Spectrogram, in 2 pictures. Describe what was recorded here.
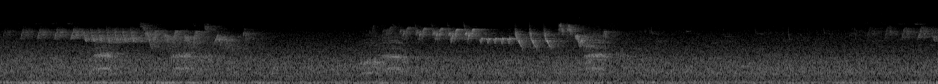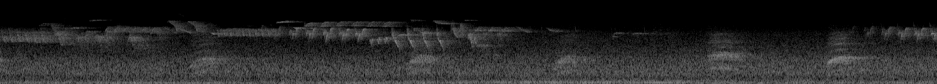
Soundscape from the bottom of the dry stream. Wind is blowing, birds are singing and screaming, rare fly is buzzing... Some distant sounds like cars and train can be heard. Recorded with Zoom H2n, surround 2ch mode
